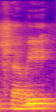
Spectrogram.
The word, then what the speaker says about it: Yahvé: La mayoría de los hebraístas y algunos eruditos judíos han acordado en que la pronunciación Yahvé es la más próxima a la original.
